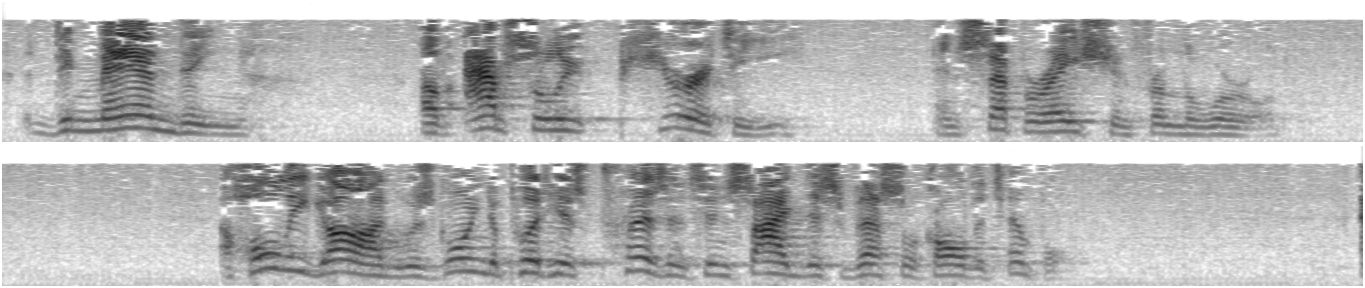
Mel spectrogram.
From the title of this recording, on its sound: Ketha Heights Baptist Church ~ Live Broadcast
